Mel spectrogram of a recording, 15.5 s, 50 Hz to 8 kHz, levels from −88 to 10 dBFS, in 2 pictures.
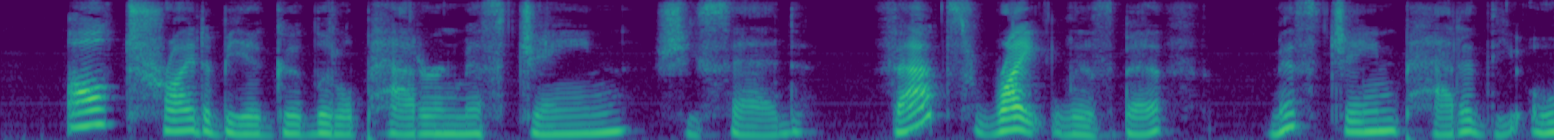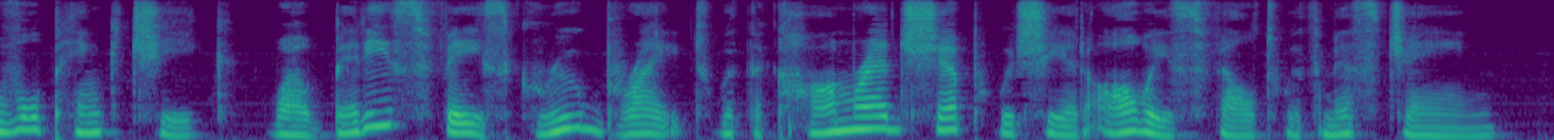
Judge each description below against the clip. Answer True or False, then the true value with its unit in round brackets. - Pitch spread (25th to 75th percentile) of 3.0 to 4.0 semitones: False (4.8 semitones)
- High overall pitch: False (155 Hz)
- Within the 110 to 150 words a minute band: True (145 wpm)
